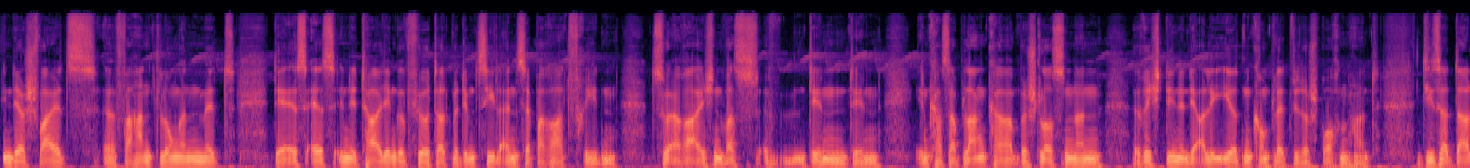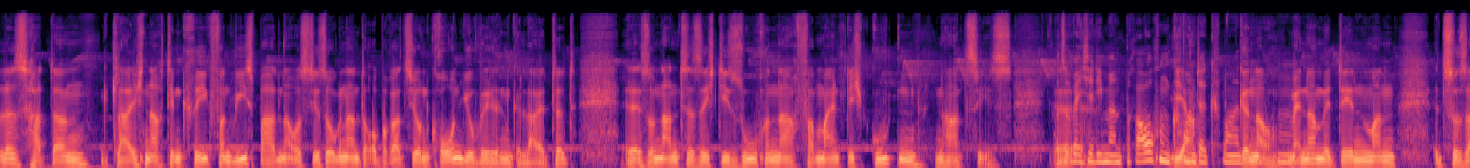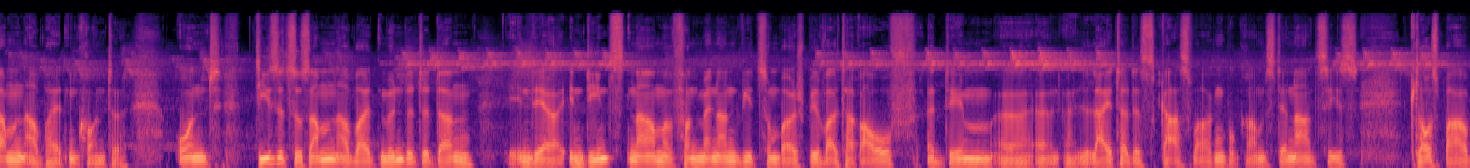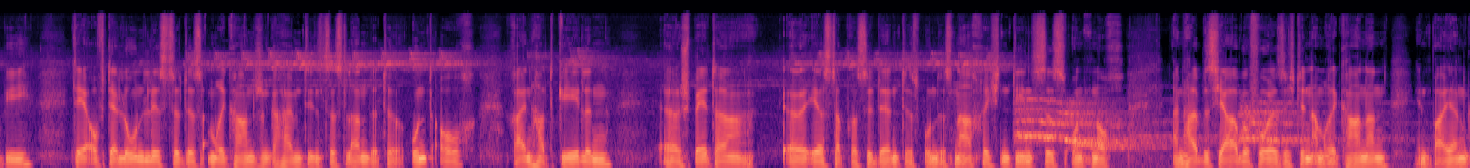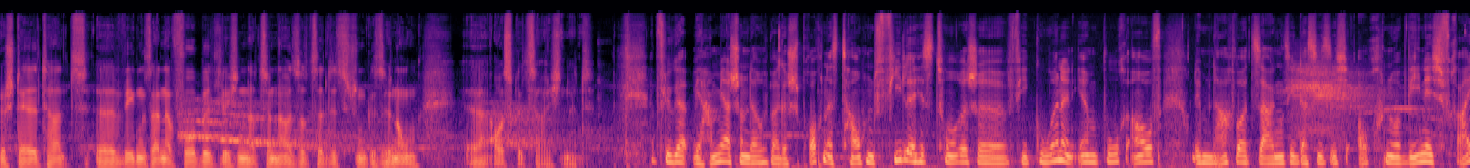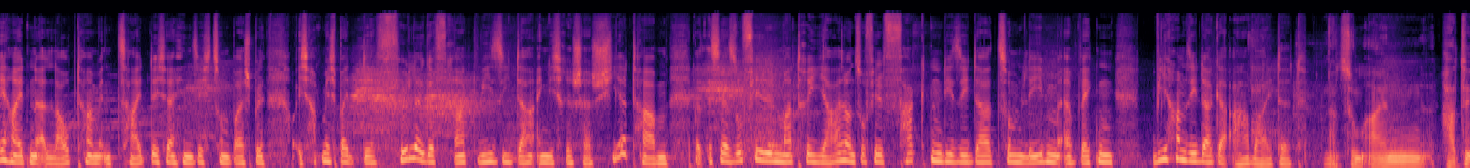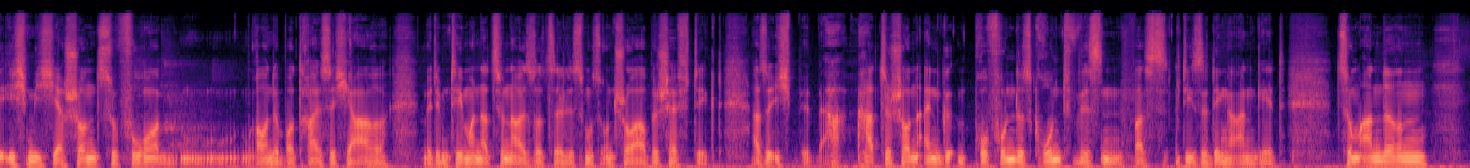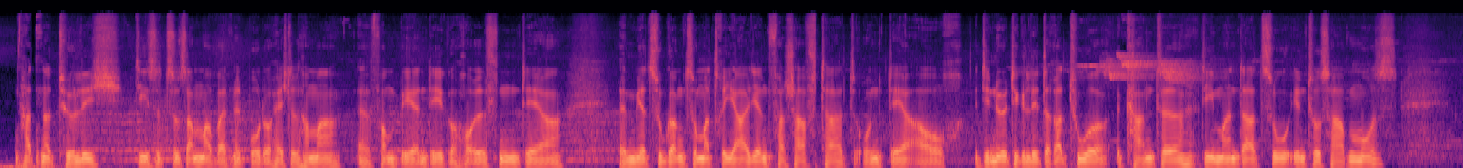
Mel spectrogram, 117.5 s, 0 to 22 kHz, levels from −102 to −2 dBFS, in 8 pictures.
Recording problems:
animal sounds; noticeable; throughout; 15 dB below the speech

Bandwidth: 15 kHz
